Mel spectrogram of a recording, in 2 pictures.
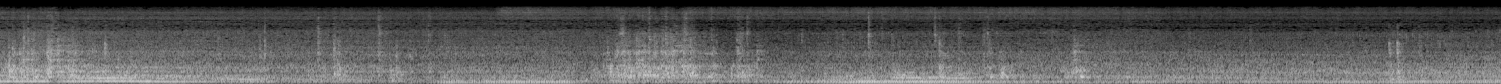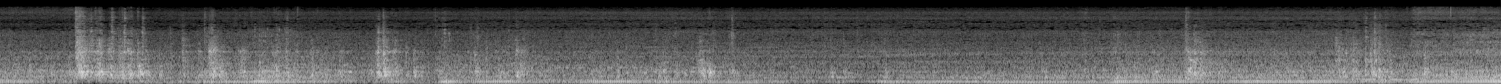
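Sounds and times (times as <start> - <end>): sawmill engine idling: 0.0 - 30.0
loud knocks and clatters: 15.4 - 20.6.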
